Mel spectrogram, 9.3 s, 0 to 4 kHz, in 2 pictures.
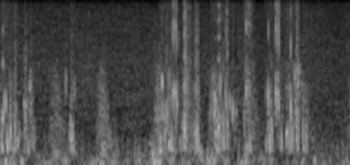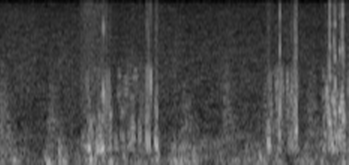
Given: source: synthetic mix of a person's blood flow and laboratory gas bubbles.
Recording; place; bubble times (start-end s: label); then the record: Doppler ultrasound of blood flow; subclavian vein
0.00-0.27 s: bubbles
0.30-0.47 s: bubbles
0.85-1.02 s: bubbles
2.11-2.68 s: bubbles
2.80-3.17 s: bubbles
3.23-3.41 s: bubbles
3.50-4.12 s: bubbles
5.73-6.79 s: bubbles
8.20-8.66 s: bubbles
8.93-9.33 s: bubbles
From the record:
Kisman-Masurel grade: 332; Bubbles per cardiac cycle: rolling drumbeat, 9 or more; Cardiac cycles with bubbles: 50 to 99%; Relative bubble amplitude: moderate (0.250 to 0.450); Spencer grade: 3 (all of the cardiac periods contain showers or single bubble signals, but not dominating or overriding the cardiac motion signals); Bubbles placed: anywhere in the cardiac cycle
